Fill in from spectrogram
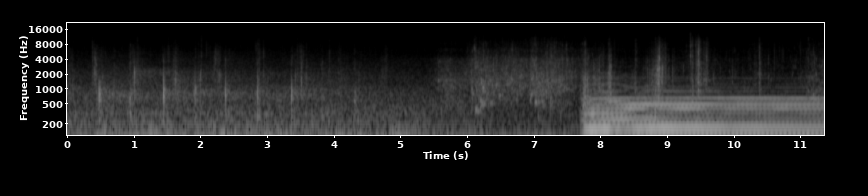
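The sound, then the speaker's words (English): Steady footsteps walk down toward a deserted pier at night at a moderate pace for several seconds, then a deep, sustained foghorn-like drone swells up and drowns out the steps near the end. “Then we get moving again.”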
